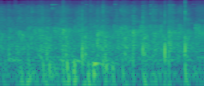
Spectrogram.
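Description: A short burst of applause from a small group, dense irregular clapping with a few sharper claps standing out, steady and moderately loud for a couple of seconds.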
